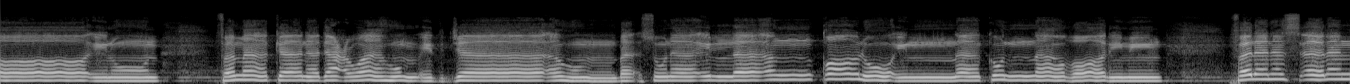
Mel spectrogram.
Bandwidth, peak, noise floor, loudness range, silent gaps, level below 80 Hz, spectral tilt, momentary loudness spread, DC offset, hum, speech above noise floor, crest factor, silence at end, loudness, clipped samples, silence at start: 11 kHz; -6 dBFS; -39 dBFS; 1 LU; none; -56 dBFS; -6.5 dB/octave; 5 LU; under 0.1%; none; 20 dB; 14 dB; 0 s; -19 LUFS; under 0.1%; 0 s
